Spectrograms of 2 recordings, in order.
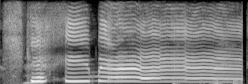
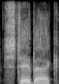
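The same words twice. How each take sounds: First: It is said forcefully and aggressively. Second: It is said calmly and maturely.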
